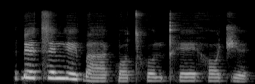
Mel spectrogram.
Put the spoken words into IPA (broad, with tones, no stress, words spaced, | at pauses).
ɗɛ˦t͡sɛ˦ŋ eː˦ɓaː˨k͡pɔ˨ tʰo˨nkʰeː˨hɔ˨ t͡ʃɪ˨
